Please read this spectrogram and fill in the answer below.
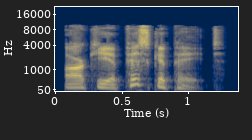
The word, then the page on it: archiepiscopate: British English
